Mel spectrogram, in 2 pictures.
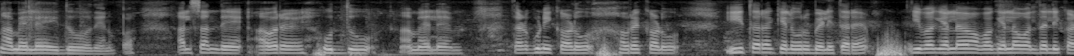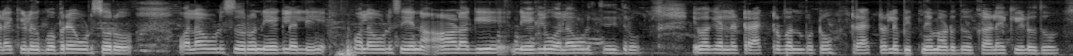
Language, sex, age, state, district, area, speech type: Kannada, female, 30-45, Karnataka, Mandya, rural, spontaneous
